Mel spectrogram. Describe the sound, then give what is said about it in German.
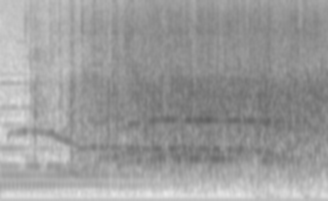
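Audience applause follows a song in a children's radio play. Clapping swells into a dense, steady patter as a lingering musical tone fades away beneath it. “Da gibt es viel Beifall.”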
